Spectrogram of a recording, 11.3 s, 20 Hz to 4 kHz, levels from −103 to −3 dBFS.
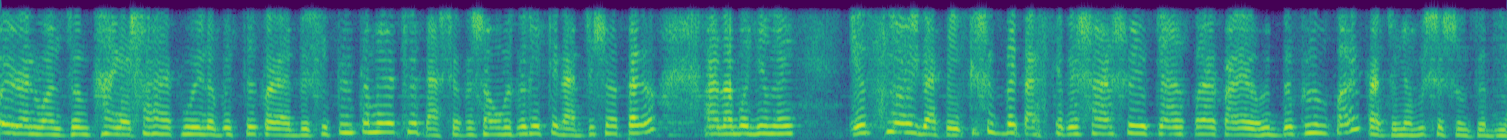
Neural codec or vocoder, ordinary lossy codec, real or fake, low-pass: codec, 24 kHz, 0.9 kbps, WavTokenizer, medium music audio release; none; fake; 3.6 kHz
